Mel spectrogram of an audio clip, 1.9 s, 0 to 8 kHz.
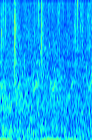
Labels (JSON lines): {"label": "biophony", "recorder": "SoundTrap 500"}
